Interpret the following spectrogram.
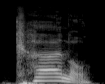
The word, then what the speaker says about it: colonel: Number five is kernel. This is pronounced completely differently to how it's written.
